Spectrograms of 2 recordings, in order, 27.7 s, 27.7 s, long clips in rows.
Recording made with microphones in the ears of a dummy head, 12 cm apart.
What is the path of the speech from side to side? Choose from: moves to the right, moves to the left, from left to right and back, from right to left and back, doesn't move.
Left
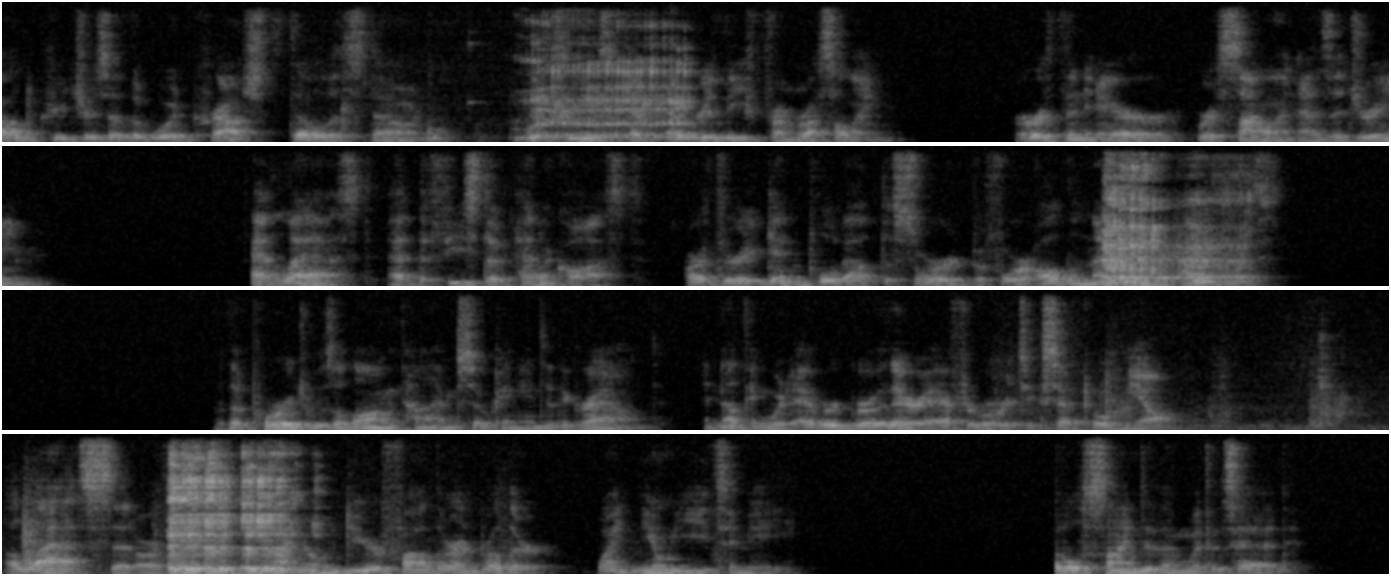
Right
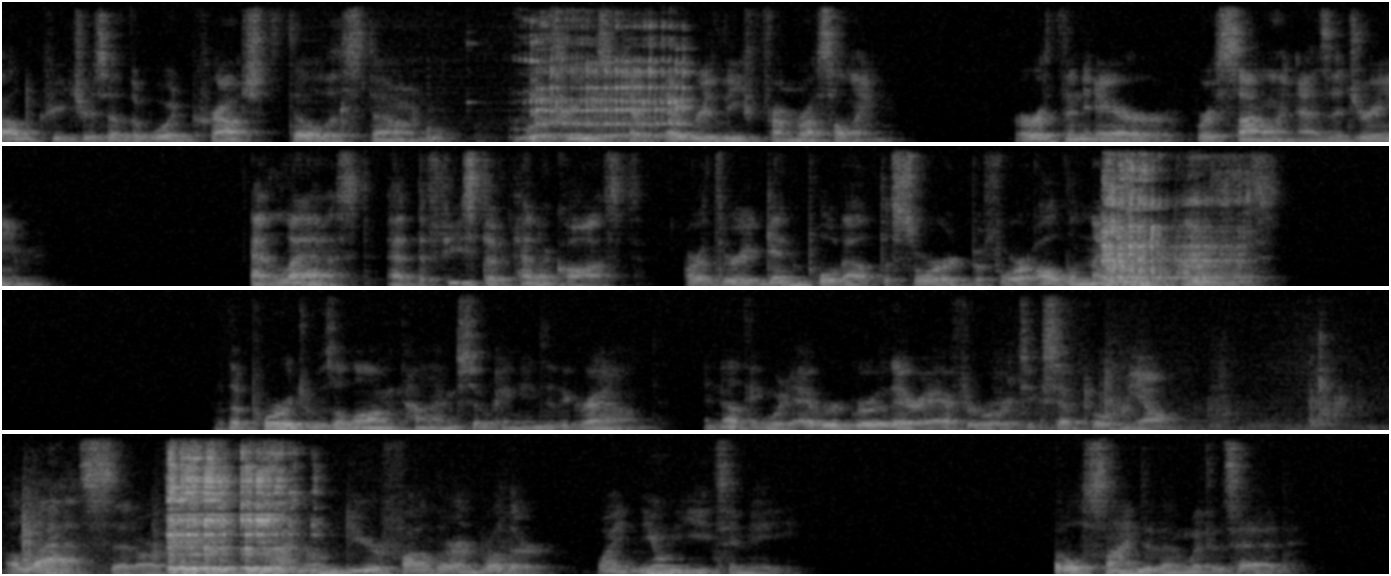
moves to the left.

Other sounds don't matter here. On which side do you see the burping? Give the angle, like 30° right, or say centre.
80° right.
